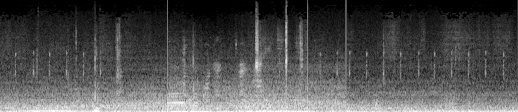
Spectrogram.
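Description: Car cabin noise from inside a moving car: a steady low rumble of engine and tyres that swells for a few seconds in the middle, then eases. A faint, regular ticking and a few small clicks sound over it.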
